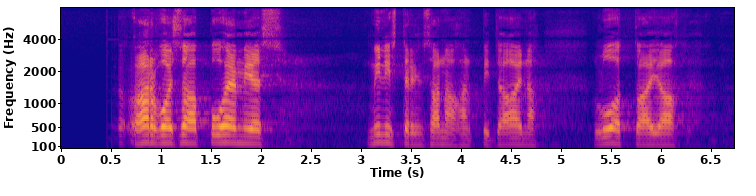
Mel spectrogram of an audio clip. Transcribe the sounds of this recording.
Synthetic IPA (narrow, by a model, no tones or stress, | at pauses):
ɑrʋoisɑːppuhemːies | minist̪erinsɑnɑhɑnpit̪æːɑinɑ | luot̪ːɑɑːjjɑ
